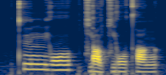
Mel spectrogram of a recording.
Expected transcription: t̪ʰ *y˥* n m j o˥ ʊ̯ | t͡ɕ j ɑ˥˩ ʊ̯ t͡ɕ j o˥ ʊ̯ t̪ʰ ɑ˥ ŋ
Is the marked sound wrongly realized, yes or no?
no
